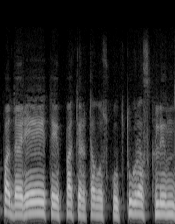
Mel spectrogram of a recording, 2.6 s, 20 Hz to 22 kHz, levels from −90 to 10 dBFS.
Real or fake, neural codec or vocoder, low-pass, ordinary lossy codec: real; none; 14.4 kHz; AAC, 64 kbps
